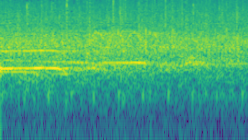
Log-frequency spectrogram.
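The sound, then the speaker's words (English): Sustained applause from a large concert audience at Carnegie Hall as violinist Gil Shaham takes another bow after the Brahms Violin Concerto with the Orpheus Chamber Orchestra, a dense, steady wash of clapping at an even, fairly quiet level throughout, with no voices standing out. “Gil Shaham stepping off stage right and then back onto the stage and taking another bow and applause from this very appreciative audience.”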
